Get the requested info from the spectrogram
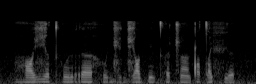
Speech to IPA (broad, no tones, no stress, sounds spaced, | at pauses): ɦ ɒ ʑ ə t̪ʰ ũ r ɜ h u d͡ʑ ʊ d͡ʑ ɒ pʲ ɛ̃ t̪ʰ ə ʈ͡ʂ ɑ̃ ʈ ʊ dˤ ə fʲ ə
